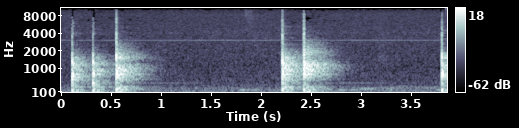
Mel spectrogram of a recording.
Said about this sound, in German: Plötzlich klopft es an der Tür.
